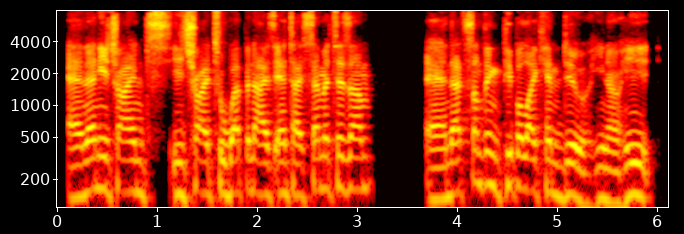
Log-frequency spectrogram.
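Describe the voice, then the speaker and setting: A young man from the United States, a guest answering interview questions in an earnest, plain-spoken way. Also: on the high side. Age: young adult.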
